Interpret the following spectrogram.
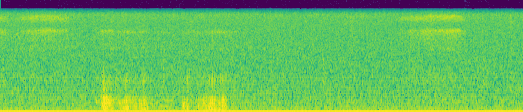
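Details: Hanako, a pet French Bulldog, snores while asleep at home, sounding like an old man. Two rasping, low snore bursts about a second apart rise out of a steady indoor hum.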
